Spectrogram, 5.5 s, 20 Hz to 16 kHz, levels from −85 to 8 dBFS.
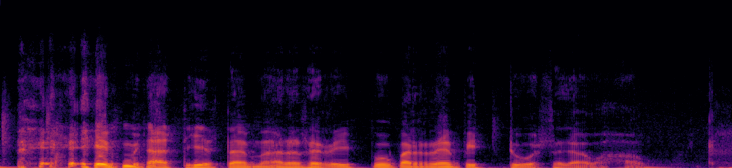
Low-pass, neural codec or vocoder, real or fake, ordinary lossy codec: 14.4 kHz; vocoder, 44.1 kHz, 128 mel bands, Pupu-Vocoder; fake; none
